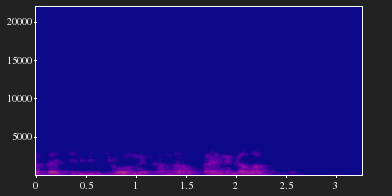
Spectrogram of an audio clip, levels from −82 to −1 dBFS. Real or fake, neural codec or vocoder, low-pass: real; none; 3.6 kHz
